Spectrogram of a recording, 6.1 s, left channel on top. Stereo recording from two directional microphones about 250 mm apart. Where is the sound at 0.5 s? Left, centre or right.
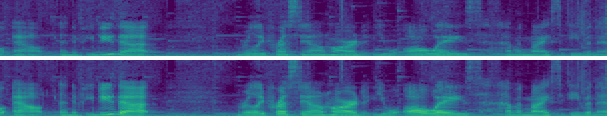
Right.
